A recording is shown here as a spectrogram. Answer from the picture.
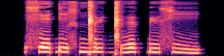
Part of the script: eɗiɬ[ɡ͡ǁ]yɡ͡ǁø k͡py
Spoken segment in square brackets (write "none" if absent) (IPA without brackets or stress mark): ŋ͡ǁ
